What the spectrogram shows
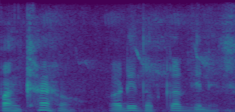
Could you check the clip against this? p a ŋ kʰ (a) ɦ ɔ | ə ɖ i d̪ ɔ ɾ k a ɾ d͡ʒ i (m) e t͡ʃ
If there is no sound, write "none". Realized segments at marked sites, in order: a, n

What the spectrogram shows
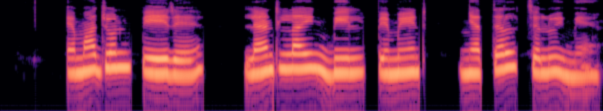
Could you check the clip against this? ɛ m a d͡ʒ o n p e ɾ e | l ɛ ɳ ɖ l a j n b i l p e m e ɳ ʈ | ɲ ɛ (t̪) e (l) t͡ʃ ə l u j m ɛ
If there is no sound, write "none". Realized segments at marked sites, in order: t̪, l

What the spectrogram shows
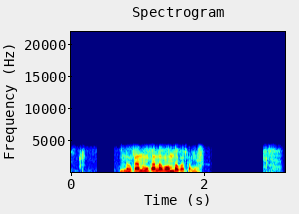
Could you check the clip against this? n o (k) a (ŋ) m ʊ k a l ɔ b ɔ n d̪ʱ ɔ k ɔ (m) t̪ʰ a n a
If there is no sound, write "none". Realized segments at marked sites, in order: k, n, none

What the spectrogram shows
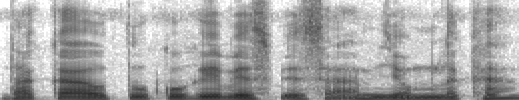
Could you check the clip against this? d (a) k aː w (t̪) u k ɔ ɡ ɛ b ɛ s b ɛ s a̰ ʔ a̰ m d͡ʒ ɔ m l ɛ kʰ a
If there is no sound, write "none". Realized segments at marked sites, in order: a, t̪

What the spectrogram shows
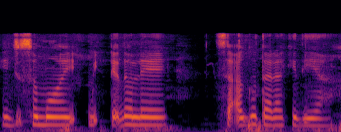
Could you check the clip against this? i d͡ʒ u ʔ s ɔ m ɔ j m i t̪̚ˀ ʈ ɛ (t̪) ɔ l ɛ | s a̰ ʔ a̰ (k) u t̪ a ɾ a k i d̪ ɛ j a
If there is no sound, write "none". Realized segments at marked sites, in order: d̪, ɡ

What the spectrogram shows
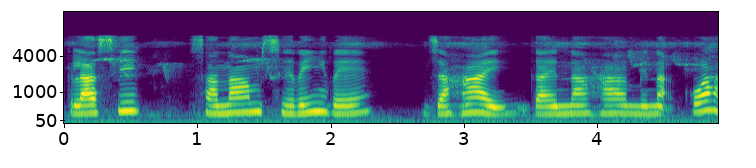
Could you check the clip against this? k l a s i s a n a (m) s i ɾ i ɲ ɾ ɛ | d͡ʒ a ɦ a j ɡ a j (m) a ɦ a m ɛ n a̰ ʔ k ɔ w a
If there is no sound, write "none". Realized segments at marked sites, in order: m, n

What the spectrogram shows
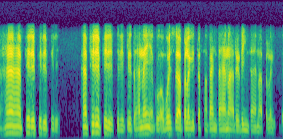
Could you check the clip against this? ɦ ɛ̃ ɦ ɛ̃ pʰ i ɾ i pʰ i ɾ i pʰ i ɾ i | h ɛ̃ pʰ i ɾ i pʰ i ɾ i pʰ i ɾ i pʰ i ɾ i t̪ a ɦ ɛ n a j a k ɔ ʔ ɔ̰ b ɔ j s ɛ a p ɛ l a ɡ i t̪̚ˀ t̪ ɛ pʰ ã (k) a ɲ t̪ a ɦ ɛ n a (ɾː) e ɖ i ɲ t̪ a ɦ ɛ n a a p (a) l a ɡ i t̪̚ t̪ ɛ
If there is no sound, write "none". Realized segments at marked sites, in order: k, ɾ, ɛ

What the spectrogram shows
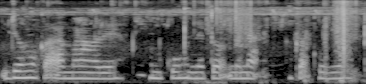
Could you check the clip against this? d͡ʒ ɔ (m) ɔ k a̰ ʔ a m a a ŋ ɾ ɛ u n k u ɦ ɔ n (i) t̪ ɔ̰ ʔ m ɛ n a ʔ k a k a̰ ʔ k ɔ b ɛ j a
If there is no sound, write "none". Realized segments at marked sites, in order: m, ɛ

